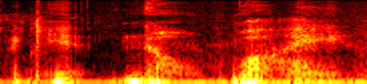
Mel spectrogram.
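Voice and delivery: whispered, hammed-up disbelief; mock despair. Viewer reacting to an episode's ending, mock-despairing whisper.

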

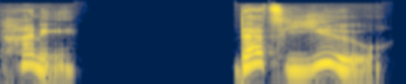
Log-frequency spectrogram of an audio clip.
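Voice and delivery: retold gentle pointing-out, deliberate; therapist's knowing reveal. Therapist telling her client the child mirrors her, knowing.

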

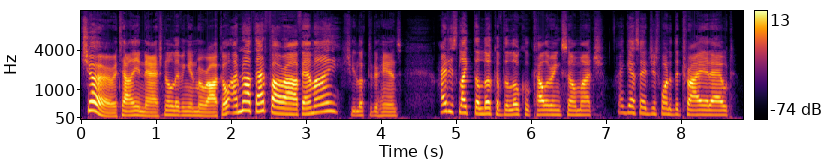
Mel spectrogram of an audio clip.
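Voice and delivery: a hint of a breezy young woman; lightly voiced young woman. A narrator's reading. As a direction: read Kit as the narrator's light young woman voice. Narrator voices Kit.

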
